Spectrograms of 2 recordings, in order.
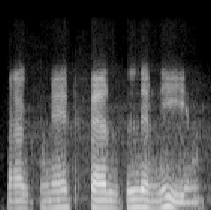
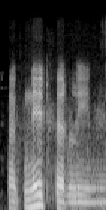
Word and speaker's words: Magnetfeldlinien: So with that in mind, what would be the stressed syllable for the whole compound here? Magnetfeldlinien. It's not linien, it's linien. Linien. Right, but the main stress is on the net. Magnetfeldlinien. Magnetfeldlinien.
